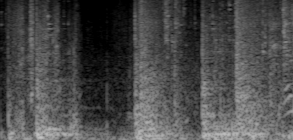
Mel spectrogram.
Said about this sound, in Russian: Соня смотрит на дверь, которую разбивает немецкий солдат.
